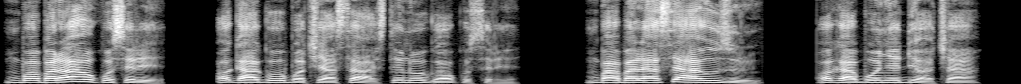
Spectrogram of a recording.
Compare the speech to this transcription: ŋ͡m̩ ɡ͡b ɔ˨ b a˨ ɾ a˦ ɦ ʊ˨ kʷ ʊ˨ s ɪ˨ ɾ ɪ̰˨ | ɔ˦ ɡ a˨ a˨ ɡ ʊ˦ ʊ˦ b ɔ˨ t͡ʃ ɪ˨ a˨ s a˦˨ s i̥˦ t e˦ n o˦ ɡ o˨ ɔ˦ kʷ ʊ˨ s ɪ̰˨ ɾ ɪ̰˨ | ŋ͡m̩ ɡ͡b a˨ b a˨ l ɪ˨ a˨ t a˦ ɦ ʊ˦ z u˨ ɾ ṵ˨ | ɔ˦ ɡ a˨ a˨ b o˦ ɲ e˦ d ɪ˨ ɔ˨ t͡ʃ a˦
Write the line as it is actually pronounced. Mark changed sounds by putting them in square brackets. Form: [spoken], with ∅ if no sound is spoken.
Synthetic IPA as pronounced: ŋ͡m̩ ɡ͡b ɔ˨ b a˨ ɾ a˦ ɦ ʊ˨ kʷ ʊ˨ s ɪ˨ ɾ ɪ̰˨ | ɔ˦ ɡ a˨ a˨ ɡ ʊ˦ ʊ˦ b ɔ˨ t͡ʃ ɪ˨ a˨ s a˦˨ s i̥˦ t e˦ n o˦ ɡ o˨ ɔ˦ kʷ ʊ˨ s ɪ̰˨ ɾ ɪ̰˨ | ŋ͡m̩ ɡ͡b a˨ b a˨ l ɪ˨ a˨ [s] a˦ ɦ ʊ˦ z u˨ ɾ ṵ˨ | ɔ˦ ɡ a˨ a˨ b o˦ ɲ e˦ d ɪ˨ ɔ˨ t͡ʃ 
